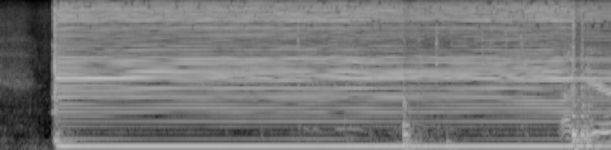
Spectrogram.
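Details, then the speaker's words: Auction machine: the engine catches and jumps straight to a high, steady buzzing race that never drops to idle. It sounds like it is running away, so it is shut down. "all right well it runs but it sounds like it wants to run away so we'll go ahead and shut that down before we blow something up"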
